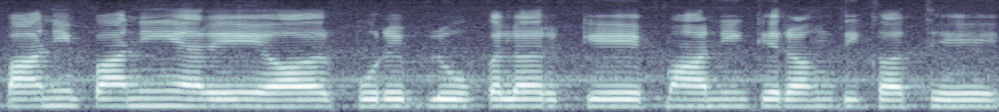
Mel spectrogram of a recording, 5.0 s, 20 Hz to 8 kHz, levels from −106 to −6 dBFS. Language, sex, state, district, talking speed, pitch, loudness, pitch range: Hindi, female, Chhattisgarh, Raipur, 155 wpm, 185 Hz, -14 LUFS, 180-185 Hz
